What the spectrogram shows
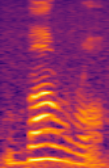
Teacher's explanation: Dan mesti ingat ya, idgham mutaqaribain kita mesti memasukkan huruf pertama ke dalam huruf yang kedua. Jadi kita tak perlu sebut huruf lam itu, ya, hanya terus sebut huruf ra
